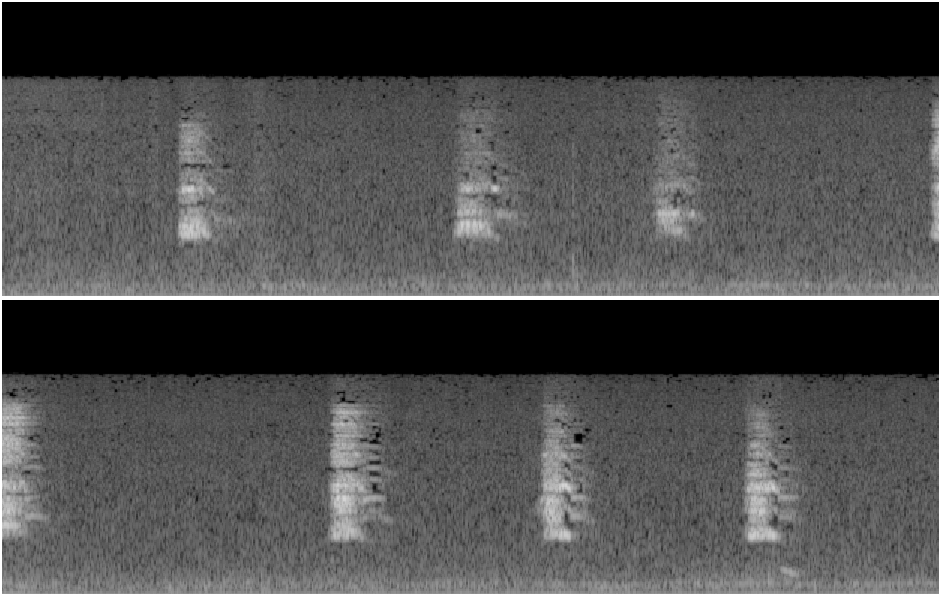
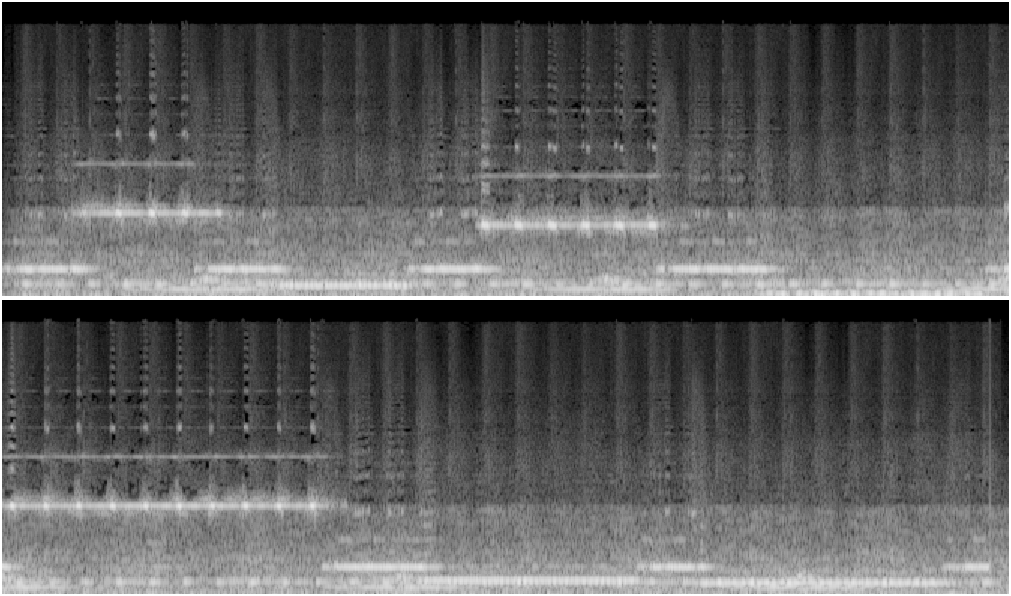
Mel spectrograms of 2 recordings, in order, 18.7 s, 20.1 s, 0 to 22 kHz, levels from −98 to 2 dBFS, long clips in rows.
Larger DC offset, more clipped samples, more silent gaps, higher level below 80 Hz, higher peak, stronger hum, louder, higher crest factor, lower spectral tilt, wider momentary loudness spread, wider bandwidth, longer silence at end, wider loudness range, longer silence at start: first, 0.5% vs under 0.1%; neither; neither; second, -52 dBFS vs -24 dBFS; about the same, -2 dBFS vs -2 dBFS; neither; second, -21 LUFS vs -16 LUFS; first, 24 dB vs 12 dB; second, -2 dB/octave vs -9.5 dB/octave; first, 24 LU vs 4 LU; second, 8 kHz vs 9.2 kHz; about the same, 0 s vs 0 s; first, 10 LU vs 2 LU; about the same, 0 s vs 0 s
